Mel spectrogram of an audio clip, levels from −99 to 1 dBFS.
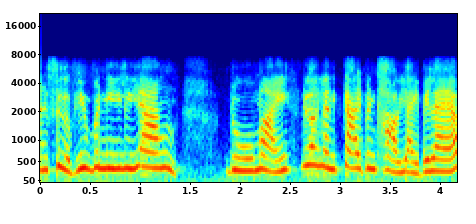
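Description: From start to end the speech carries AMR wideband (HD Voice) codec damage, heavy enough to point to the lowest 6.6 kbit/s mode. The model-based coding sounds rough and raspy. On a spectrogram, energy stops sharply near 7.1 kHz, with smeared, noisy bands just below it.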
